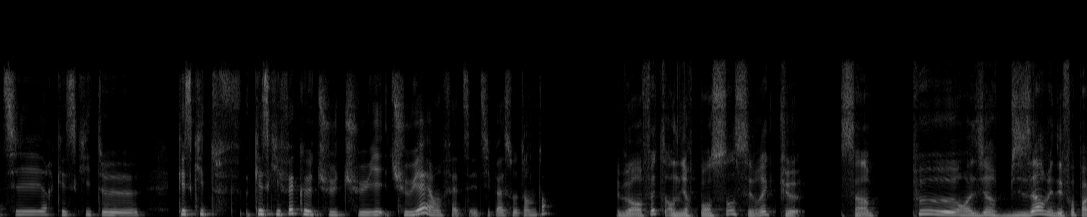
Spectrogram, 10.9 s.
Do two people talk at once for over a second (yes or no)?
no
